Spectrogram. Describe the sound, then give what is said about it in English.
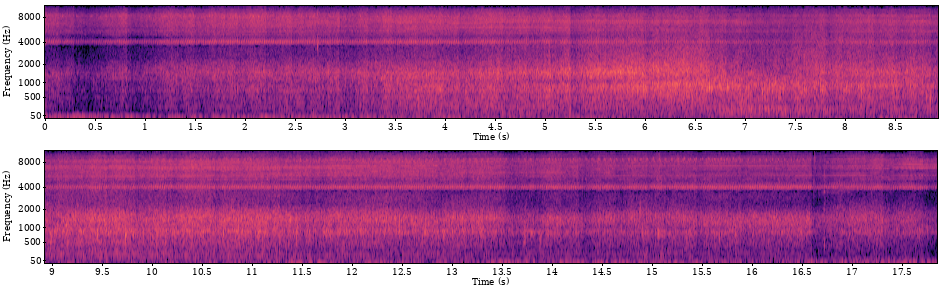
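A car approaches from the left and passes along the road, its broad rushing whoosh swelling to a peak midway and then fading as it departs to the right, over a steady outdoor background hum. “And in fact, I've got my back to the road, and there's a car about to pass me. You'll hear him approach on the left and then depart on the right.”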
